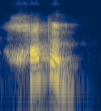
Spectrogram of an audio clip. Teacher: буква Х по сравнению с русским вариантом произносится более гортанно, то есть она более такая, знаете, более грубее, что ли, произносится, более глубоко в горле, да.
